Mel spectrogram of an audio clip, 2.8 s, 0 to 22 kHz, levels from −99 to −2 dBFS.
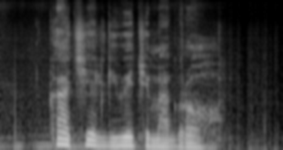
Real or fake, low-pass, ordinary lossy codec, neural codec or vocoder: fake; none; none; vocoder, 44.1 kHz, 128 mel bands, Pupu-Vocoder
